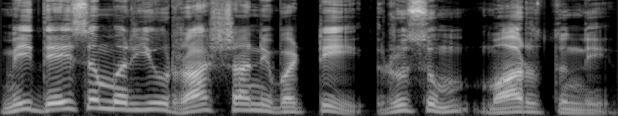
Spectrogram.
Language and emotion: Telugu, neutral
